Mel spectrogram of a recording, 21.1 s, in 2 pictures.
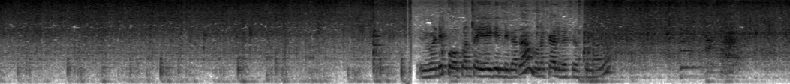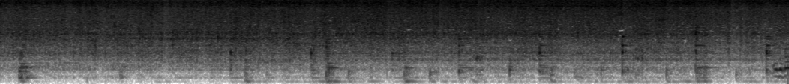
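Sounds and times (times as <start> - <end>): frying hiss in oil: 0.0 - 6.5, 7.6 - 21.0.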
